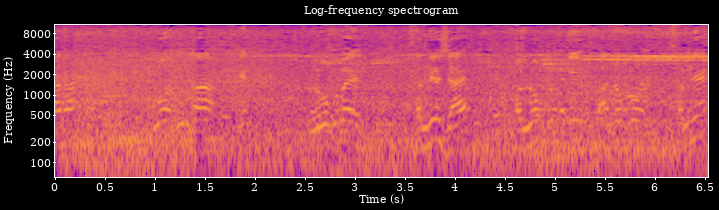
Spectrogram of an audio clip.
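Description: Indistinct voices talking over a steady background rumble, with a thin high steady tone coming in near the end.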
